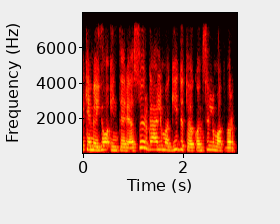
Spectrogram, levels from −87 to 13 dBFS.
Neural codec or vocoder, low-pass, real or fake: none; 7.2 kHz; real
